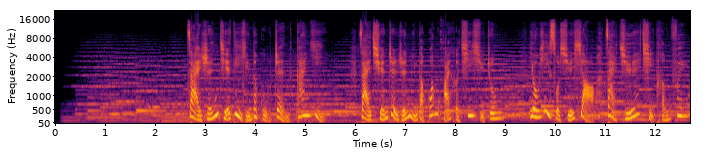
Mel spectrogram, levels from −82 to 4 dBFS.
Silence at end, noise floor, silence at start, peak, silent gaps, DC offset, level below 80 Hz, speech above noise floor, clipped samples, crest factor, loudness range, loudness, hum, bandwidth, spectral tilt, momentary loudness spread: 0 s; -42 dBFS; 0.4 s; 0 dBFS; none; under 0.1%; -42 dBFS; 29 dB; under 0.1%; 14 dB; 2 LU; -14 LUFS; none; 16.5 kHz; -4.5 dB/octave; 16 LU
